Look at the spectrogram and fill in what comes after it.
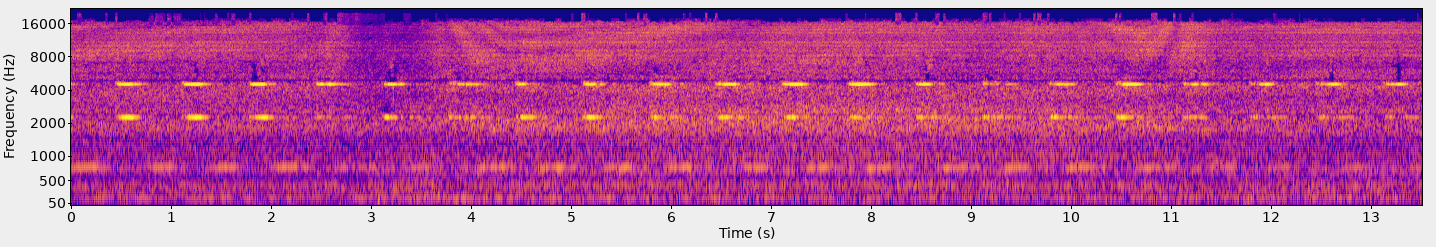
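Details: Laser hair removal treatment: steady machine hum with rapid regular beeping pulses, about ninety a minute, as the laser fires.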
